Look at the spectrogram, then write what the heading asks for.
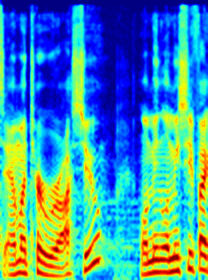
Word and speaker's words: Amaterasu: I believe it's Amaterasu. Let me see if I can take a look at the notes correctly. I may have gotten that butchered. Nope, that was perfect. Amaterasu.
